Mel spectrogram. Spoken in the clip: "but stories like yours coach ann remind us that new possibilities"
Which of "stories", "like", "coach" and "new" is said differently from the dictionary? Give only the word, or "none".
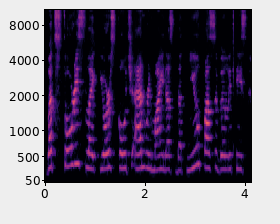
stories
